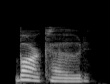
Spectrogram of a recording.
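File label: "bar code", American English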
